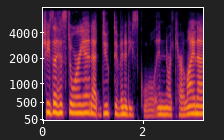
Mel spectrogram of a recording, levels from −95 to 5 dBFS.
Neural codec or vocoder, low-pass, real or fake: vocoder, 22.05 kHz, 80 mel bands, Vocos; 7.2 kHz; fake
